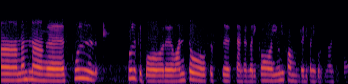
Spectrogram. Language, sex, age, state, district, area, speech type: Tamil, female, 18-30, Tamil Nadu, Viluppuram, urban, conversation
